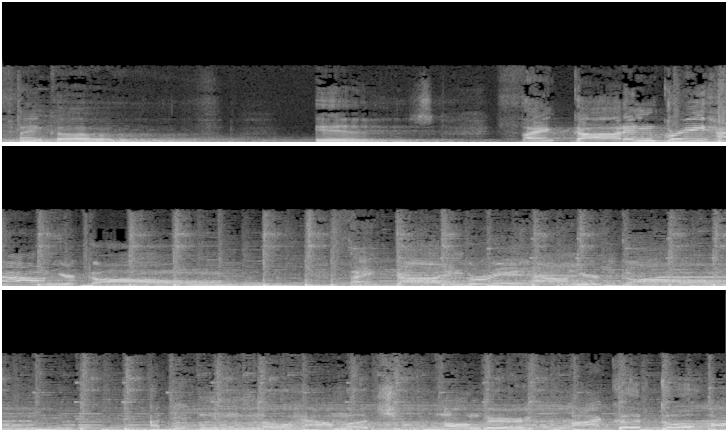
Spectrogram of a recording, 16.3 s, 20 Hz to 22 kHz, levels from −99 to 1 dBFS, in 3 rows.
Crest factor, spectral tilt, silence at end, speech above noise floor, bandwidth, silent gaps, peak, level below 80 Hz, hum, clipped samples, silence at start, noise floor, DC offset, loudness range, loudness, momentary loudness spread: 14 dB; -5.5 dB/octave; 0 s; 23 dB; 12.5 kHz; none; -4 dBFS; -32 dBFS; none; under 0.1%; 0 s; -44 dBFS; under 0.1%; 6 LU; -19 LUFS; 8 LU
